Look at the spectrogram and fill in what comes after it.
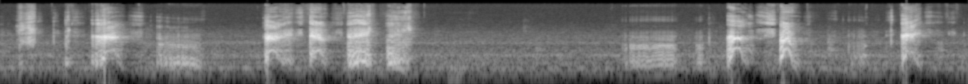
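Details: Young Shiba Inu pup at eight weeks, playfully bossing its mother: bursts of high, scratchy yaps in groups of three or four, separated by pauses and a low grumbling growl.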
